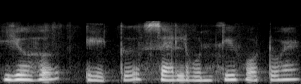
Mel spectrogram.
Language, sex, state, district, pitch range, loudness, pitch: Hindi, female, Himachal Pradesh, Shimla, 195-220 Hz, -18 LUFS, 215 Hz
